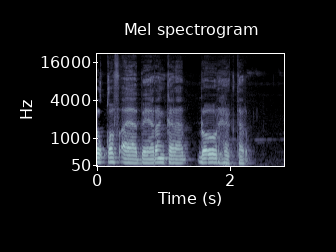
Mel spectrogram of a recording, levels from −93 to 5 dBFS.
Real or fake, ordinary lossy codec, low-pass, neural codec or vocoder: fake; none; none; vocoder, 44.1 kHz, 128 mel bands every 256 samples, BigVGAN v2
